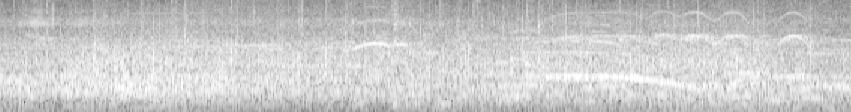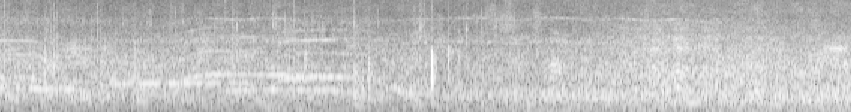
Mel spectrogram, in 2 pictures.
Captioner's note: cheers & applause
